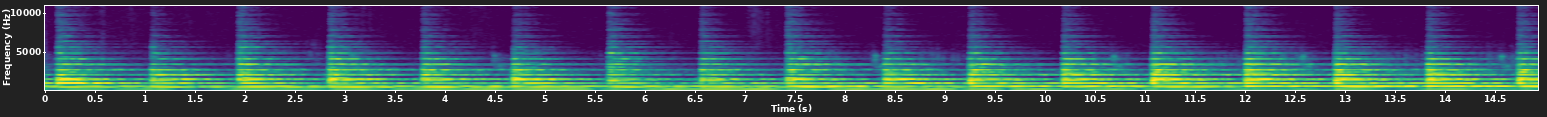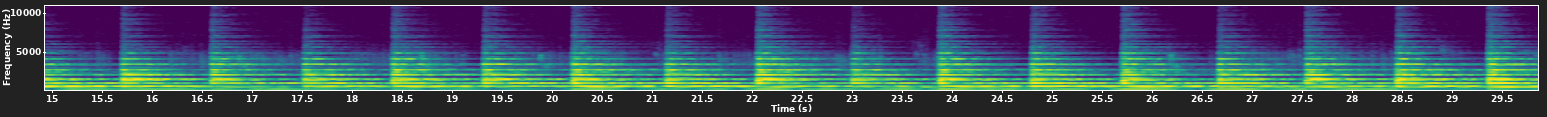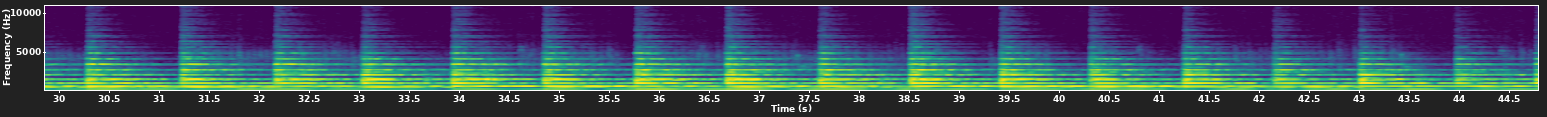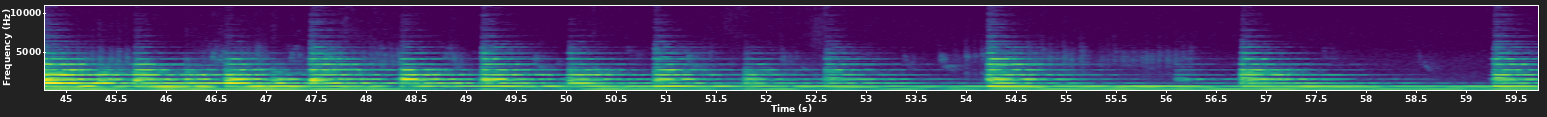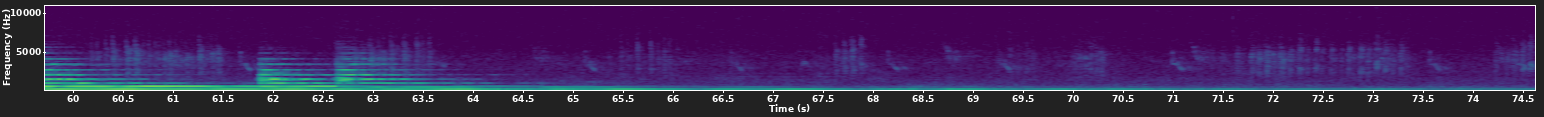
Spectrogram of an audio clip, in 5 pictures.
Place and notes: hoscheid, church, bells
Outside the church of Hoscheid nearby the bell tower. The noon bells on a warm but windy summer day.
Hoscheid, Kirche, Glocken
Außerhalb der Kirche von Hoscheid nahe beim Glockenturm. Die Mittagsglocke an einem warmen aber windigen Sommertag.
Hoscheid, église, cloches
Dehors, à proximité du clocher de l’église de Hoscheid. Le carillon de midi, un soir d’été chaud mais venteux.
Project - Klangraum Our - topographic field recordings, sound objects and social ambiences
